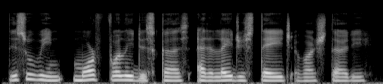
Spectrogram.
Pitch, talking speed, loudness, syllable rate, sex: 185 Hz, 205 wpm, -16 LUFS, 6.0 syllables/s, female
